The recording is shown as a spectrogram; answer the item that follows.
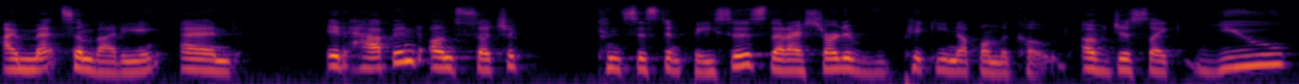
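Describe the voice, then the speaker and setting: A woman's voice: medium pitch, normal speed. A young woman with a New Jersey accent, chatting casually as a podcast host in a blunt, emphatic, slangy way. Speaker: podcast host, content creator.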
